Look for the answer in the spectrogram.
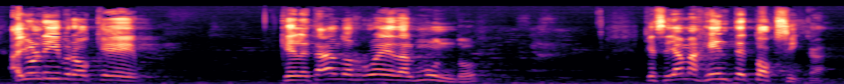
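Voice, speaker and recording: A male pastor preaching a sermon with animated delivery and calls of amen, recorded in a church sanctuary. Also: high voice, unhurried, a little hiss or hum. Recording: reverberant hall with faint ambience.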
